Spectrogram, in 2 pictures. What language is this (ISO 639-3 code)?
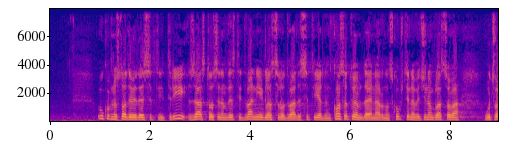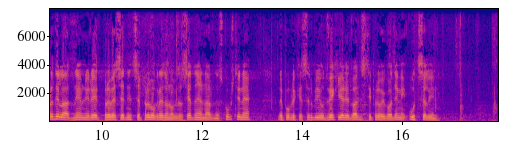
srp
